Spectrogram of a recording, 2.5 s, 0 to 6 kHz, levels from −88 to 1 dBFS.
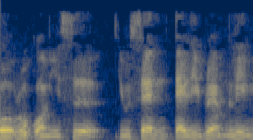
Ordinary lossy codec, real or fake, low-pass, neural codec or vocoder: MP3, 32 kbps; fake; 5.4 kHz; codec, 16 kHz, 16 kbps, FunCodec, trained on LibriTTS, 50 frames a second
